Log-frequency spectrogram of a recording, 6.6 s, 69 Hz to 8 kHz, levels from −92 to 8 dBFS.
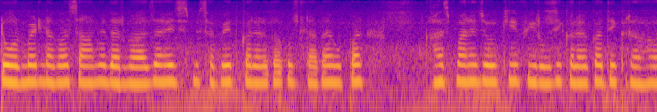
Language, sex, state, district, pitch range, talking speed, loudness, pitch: Hindi, female, Bihar, Muzaffarpur, 245-255 Hz, 235 wpm, -17 LUFS, 250 Hz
